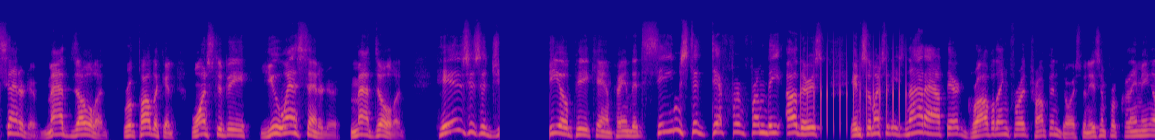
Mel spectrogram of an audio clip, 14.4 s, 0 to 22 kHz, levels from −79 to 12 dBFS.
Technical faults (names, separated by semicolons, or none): playback stall; train of clicks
